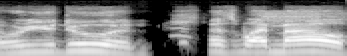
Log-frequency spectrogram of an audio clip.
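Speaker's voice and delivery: very loud, booming voice of a talking toilet. Joking about a castle where the toilet is alive: voicing a talking toilet. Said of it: "the damn toilet looking up at me going".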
